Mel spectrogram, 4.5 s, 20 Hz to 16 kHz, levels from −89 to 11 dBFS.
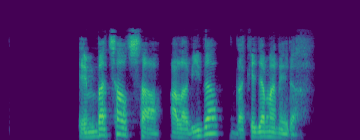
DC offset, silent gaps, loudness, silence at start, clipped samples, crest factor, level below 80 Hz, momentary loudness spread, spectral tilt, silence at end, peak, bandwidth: under 0.1%; 2.04-2.12 s, 2.81-2.87 s; -18 LUFS; 1 s; under 0.1%; 18 dB; -62 dBFS; 11 LU; -4 dB/octave; 0.65 s; -2 dBFS; 7.6 kHz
